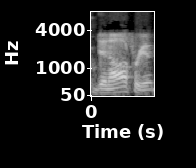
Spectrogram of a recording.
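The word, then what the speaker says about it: D'Onofrio: Denafhrio.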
